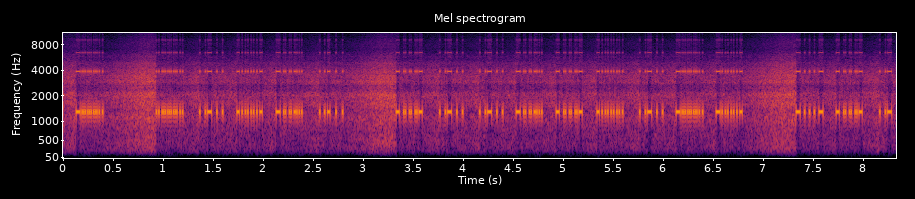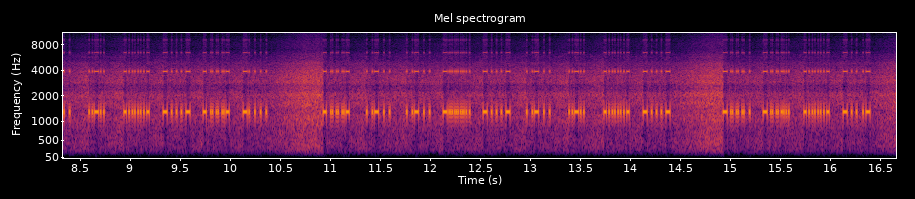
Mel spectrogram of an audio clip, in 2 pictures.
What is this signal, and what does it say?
Hellschreiber (Feld-Hell, 122.5 baud), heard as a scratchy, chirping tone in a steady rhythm, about 1290 Hz. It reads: … STORY ATTRACTED NATIONAL ATTENTION FROM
